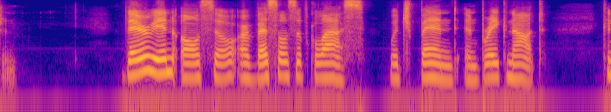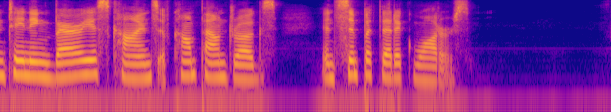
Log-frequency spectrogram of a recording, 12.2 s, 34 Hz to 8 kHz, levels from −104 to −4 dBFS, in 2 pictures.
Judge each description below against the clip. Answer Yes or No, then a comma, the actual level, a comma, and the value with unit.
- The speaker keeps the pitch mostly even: Yes, narrow, 2.3 semitones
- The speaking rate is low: Yes, slow, 105 wpm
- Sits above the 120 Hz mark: Yes, medium, 185 Hz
